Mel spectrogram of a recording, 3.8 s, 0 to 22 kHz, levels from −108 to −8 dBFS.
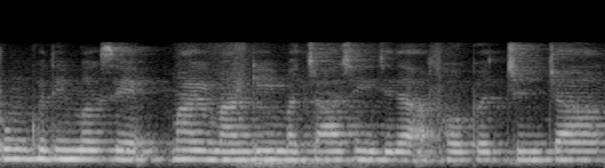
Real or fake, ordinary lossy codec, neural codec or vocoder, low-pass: real; none; none; none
